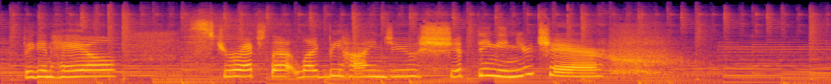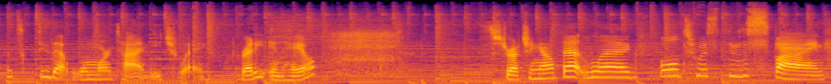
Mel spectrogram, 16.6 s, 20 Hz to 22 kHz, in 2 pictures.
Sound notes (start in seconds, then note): 1.3 inhales; 6.0 exhales; 11.5 inhales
